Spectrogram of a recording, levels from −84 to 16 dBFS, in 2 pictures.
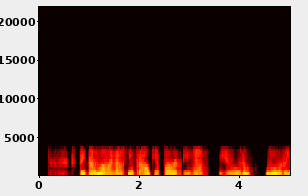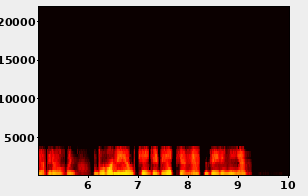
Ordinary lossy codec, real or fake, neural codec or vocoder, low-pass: AAC, 16 kbps; fake; codec, 44.1 kHz, 0.9 kbps, DAC; 3.6 kHz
